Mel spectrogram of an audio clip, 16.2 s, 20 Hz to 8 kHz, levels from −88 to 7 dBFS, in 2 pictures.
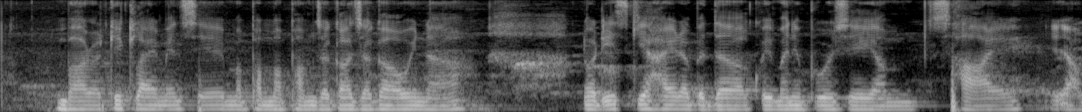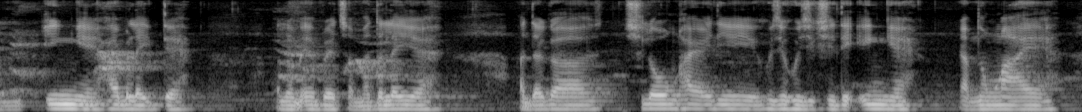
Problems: background sounds at intervals, background conversations at intervals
